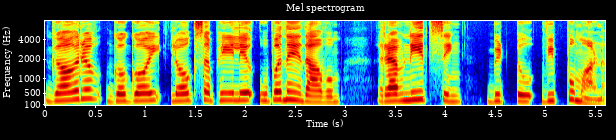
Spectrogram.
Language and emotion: Malayalam, neutral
